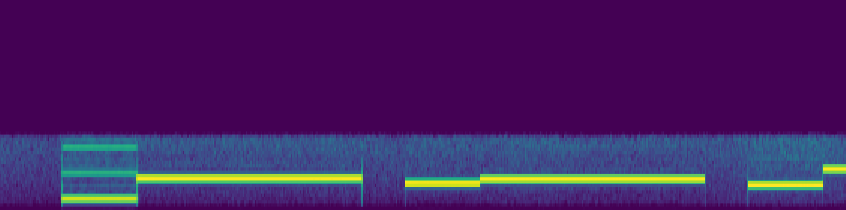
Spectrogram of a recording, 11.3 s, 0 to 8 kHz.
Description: Two-tone page, heard as a one-second tone, then a three-second tone, about 480 then 1250 Hz, about 1060 then 1220 Hz. It is heard from 0.8 to 9.4 s.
